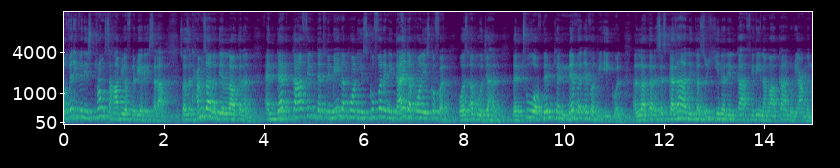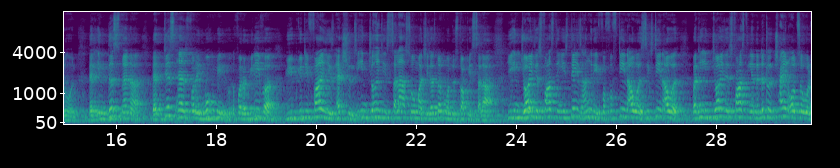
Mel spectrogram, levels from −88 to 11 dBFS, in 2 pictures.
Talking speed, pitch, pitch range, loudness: 195 wpm, 210 Hz, 165-225 Hz, -22 LUFS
